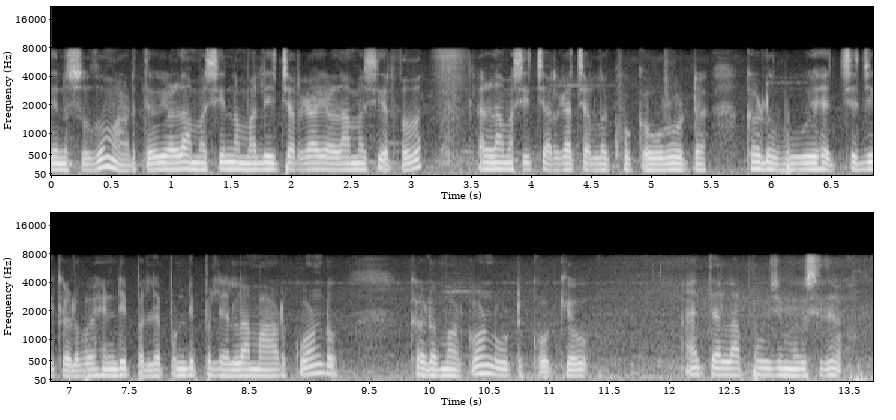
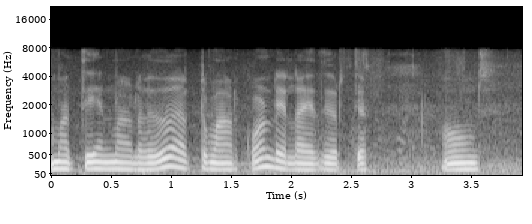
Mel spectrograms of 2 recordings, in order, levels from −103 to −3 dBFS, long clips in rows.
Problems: background sounds at intervals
